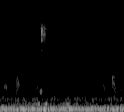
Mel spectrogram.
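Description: Faint low hum of room and microphone noise with two faint clicks, the second just under a second after the first.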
